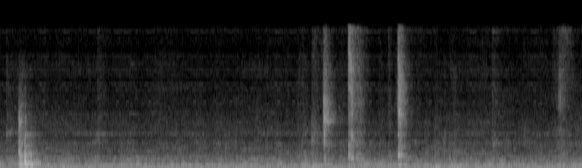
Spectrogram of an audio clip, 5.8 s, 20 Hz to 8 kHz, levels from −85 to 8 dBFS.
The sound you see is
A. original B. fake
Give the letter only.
B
